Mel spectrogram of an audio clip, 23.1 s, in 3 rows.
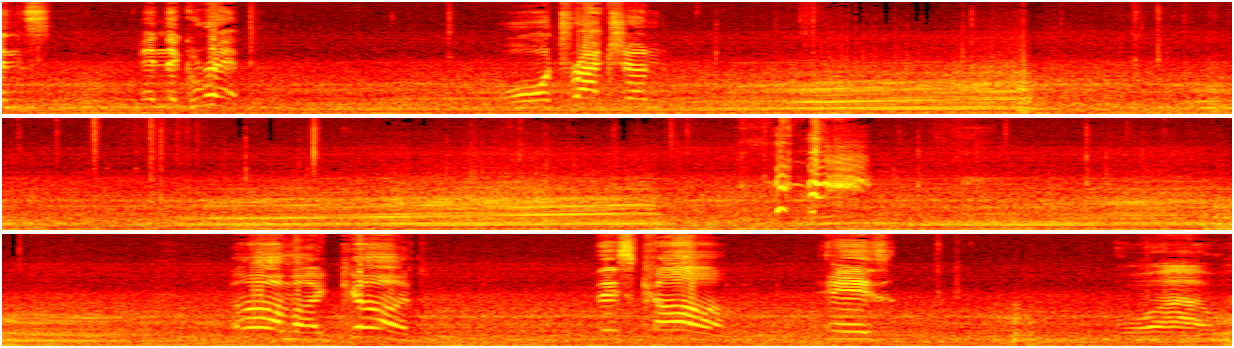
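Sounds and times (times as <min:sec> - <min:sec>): car engine accelerating hard: 0:00.0 - 0:23.0.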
